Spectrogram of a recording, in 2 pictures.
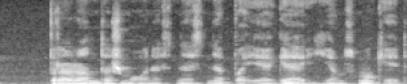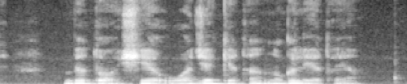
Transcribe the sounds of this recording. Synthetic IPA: pɾɐɾɐnd̪ɐʒmoːnʲeːsnʲɛsnʲɛpɐjeːɡʲɛjiɛmsmoːkʲḛːt̪ʲɪ̥ | bʲɛt̪o̰ːʃʲiɛuɔd͡ʒʲeːkʲɪt̪ʰɐnʊɡɐlʲeːt̪ʰoːjɛ̰

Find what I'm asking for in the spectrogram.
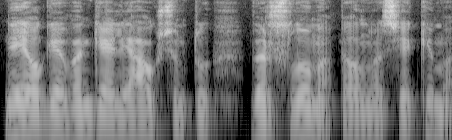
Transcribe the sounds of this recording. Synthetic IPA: nʲɛjɛʊɡʲɪɛʋɐŋʲɡʲɛːlʲɪjɛɑˑʊkʃʲt͡ʃ̪ʲɪnt̪uːʋʲɛɾslˠʊmɐpʲɛlˠnoɔsʲiɛkʲɪmɐ

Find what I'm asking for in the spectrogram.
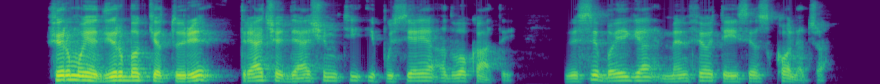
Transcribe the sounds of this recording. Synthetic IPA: fʲɪɾmoːjɛd̪ʲiːɾbɐkʲɛt̪ʊɾʲɪ | t̪ʲɾʲæːt͡ʃʲɛd̪ʲæːʃʲɪmʲt̪ʲiːʔiːpʊsʲiɛjɛʔɐd̪ʋokɑːt̪ɐɪ | ʋʲɪsʲɪbɐɪɡʲɛmʲɛmʲfʲɪjoːt̪ʲɛɪsʲeːskɔlʲɛd͡ʒɑ̰ː

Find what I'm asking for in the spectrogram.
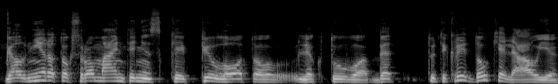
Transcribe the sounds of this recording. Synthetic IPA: ɡɐlˠnʲeːɾɐt̪oːksroːmɑnʲt̪ʲɪnʲɪskɐɪppʲɪlˠoːt̪oːlʲiɛkt̪ʊʋoːbʲɛt̪tʊt̪ʲɪkrɐɪd̪ɐʊkkʲɛlʲɛʊjɪ

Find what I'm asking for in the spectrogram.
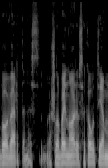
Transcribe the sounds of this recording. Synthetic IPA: bʊʋoːʋʲɛrt̪ɐnʲɛsɐʃlˠɐbɐɪnoːɾʲʊsɐkɐʊt̪ʲiɛm

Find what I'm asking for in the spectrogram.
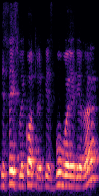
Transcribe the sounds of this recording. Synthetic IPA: ʋʲɪsɐɪslˠɐɪkoːt̪ɐɾʲpʲɛɪsbʊʋɐːɪɾiːɾɐ

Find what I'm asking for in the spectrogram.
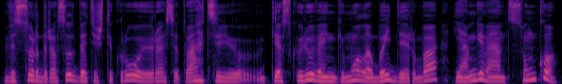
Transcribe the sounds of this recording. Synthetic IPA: ʋʲɪsʊɾd̪ɾɐsʊsbʲɛt̪ɪʃʲt̪ʲɪkɾuːjʊiːɾɐsʲɪt̪ʊɑːt͡s̪ʲɪjut̪ʲiɛskʊɾʲuːʋʲɛŋʲɡʲɪmulˠɐbɐɪd̪ʲɪrbɐjɛmɡʲɪʋʲɛnt̪sʊŋkʊ

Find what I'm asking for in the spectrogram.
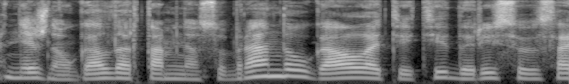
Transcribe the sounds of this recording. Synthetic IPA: nʲɛʒʲɪnɐʊɡɐlˠd̪ɐrt̪ɐmnʲɛsʊbʲɾɑnd̪ɐʊɡɐlˠɐt̪ʲɛɪt̪ʲiːd̪ɐɾʲiːsʲʊʋʲɪsɐ

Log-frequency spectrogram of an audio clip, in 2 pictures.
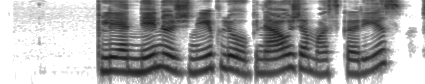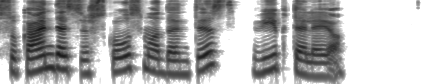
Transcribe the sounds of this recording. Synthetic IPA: pʲlʲiɛnʲɪnʲʊʒʲnʲiːpʲlʲuːɡnʲæˑʊʒʲɛmɐskɐɾʲiːsː | ʊkɐnʲd̪ʲeːsɪʃskɔʊsmoːd̪ɐnʲt̪ʲɪs | ʋʲiːpʲt̪ʲɛlʲejo̰ː

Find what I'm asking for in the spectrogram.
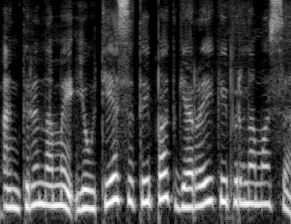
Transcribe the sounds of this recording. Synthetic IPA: ɐnʲt̪ʲɾʲɪnɐmɐɪjɛʊt̪ʲiɛsʲɪt̪ɐɪpːɐt̪ɡʲɛɾɐɪkɐɪpɪɾnɐmuɔsʲɛ

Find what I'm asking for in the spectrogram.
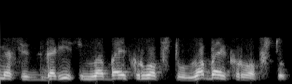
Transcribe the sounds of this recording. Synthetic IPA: mʲɛsɪd̪ɐɾʲiːsʲɪmlˠɐbɐɪkɾuɔpʃt̪uːlˠɐbɐɪkɾuɔpʃt̪u

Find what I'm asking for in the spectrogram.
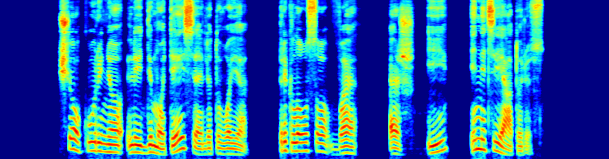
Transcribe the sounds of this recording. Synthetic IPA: ʃʲoːkuːɾʲɪnʲoːlʲɛɪd̪ʲɪmoːt̪ʲæˑɪsʲeːlʲiɛt̪ʊʋoːjɛ̰ | pʲɾʲɪklˠɒʊsoːʋə | ɛʃ | iː | ɪnʲɪt̪sʲɪjæːt̪o̰ɾʲʊ̰s

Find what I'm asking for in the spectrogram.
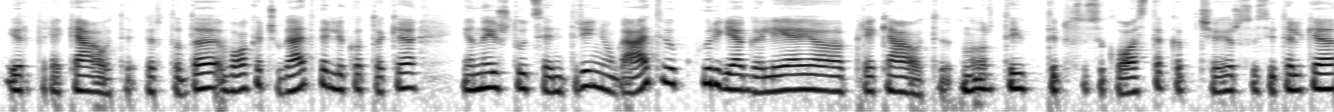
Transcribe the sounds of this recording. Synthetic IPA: ɪɾpʲɾʲɛkʲɛʊt̪ʲɪʔɪɾt̪ɐd̪ɐʋoːkʲɛt͡ʃʲʊɡɑːt̪ʲʋʲeːlʲɪkoːt̪oːkʲɛʋʲiɛnɐɪɪʃt̪uːt͡s̪ʲɛnʲt̪ʲɾʲɪnʲuːɡɑːt̪ʲʋʲukʰʊɾjiɛɡɐlʲeːjoːpʲɾʲɛkʲɛʊt̪ʲɪ̰nʊɪrt̪ɐɪt̪ɐɪpsʊsʲɪklˠoːsʲt̪ʲɛkɐt̪̚t͡ʃʲɛɪɾsʊsʲɪt̪ʲɛlʲkʲɛ

